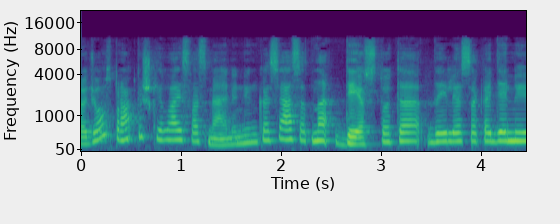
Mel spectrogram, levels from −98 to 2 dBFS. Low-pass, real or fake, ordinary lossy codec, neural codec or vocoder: 10.8 kHz; fake; MP3, 64 kbps; codec, 44.1 kHz, 7.8 kbps, Pupu-Codec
